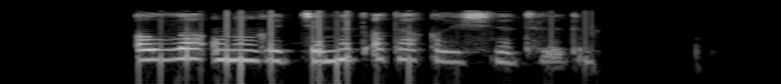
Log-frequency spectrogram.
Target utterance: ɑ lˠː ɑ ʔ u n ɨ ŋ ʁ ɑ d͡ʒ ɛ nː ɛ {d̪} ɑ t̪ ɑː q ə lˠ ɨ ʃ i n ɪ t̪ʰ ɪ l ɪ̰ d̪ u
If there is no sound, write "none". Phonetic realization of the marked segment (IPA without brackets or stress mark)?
t̪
